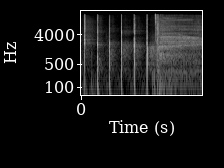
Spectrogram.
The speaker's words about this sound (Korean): 음, 아주 큰일 하신 겁니다. 네, 박수!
